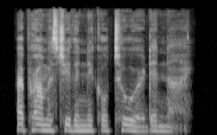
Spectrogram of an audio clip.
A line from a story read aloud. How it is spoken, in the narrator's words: he asks softly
